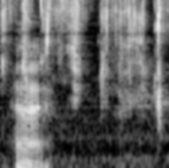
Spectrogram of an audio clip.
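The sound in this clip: Someone bites into crunchy fried chicken, giving a few crisp crunches and chewing clicks. A short voiced exclamation comes just before the bites.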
